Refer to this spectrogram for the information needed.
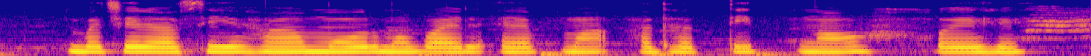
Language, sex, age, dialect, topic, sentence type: Chhattisgarhi, female, 31-35, Western/Budati/Khatahi, banking, statement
